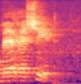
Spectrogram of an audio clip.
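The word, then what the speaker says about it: בראשית: Ustedes han oído no bereshit como se pronuncia no en hebreo se pronuncia más como berga shit ya que está esta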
